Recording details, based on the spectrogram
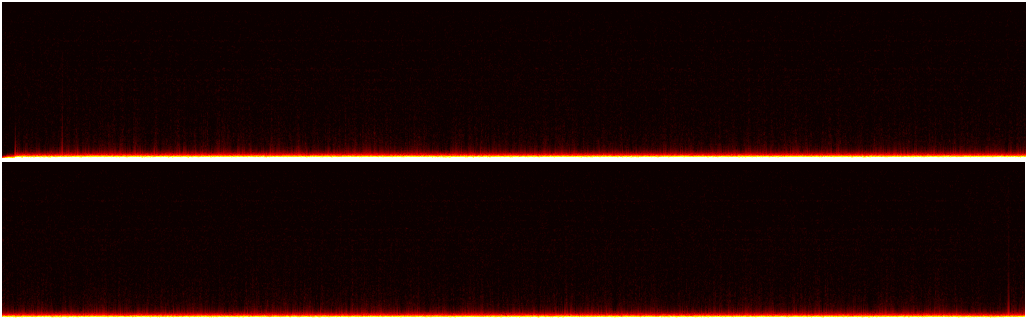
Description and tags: Very low rumbling Bass...like in the movies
